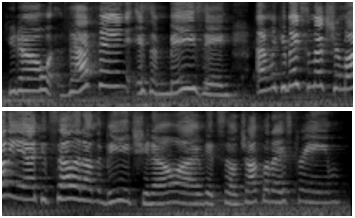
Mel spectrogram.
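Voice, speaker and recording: A woman voicing an excitable, scatterbrained schoolgirl in a children's story, with a stammering, dramatic delivery. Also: high voice, brisk, slight background noise, full character voice. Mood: playful. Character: excitable, scatterbrained schoolgirl who fears zombies. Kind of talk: children's roleplay story acting.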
